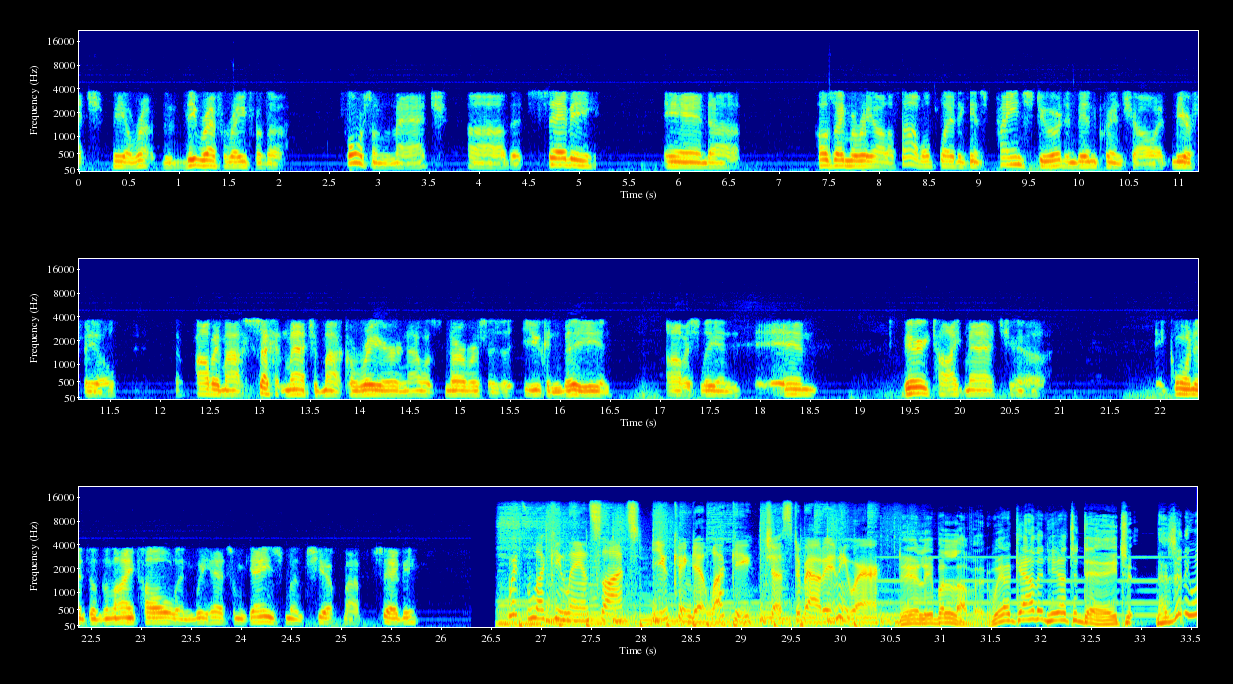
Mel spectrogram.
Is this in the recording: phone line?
yes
